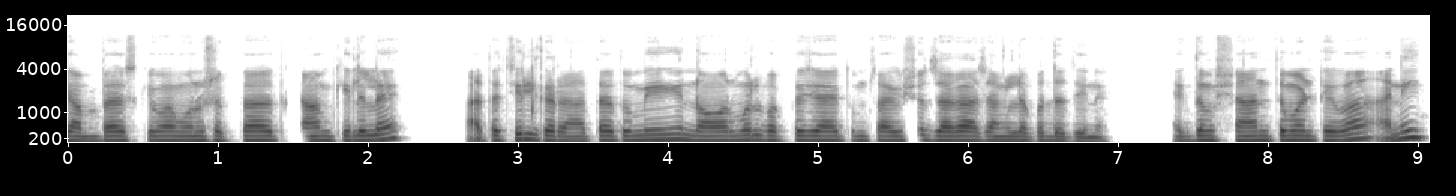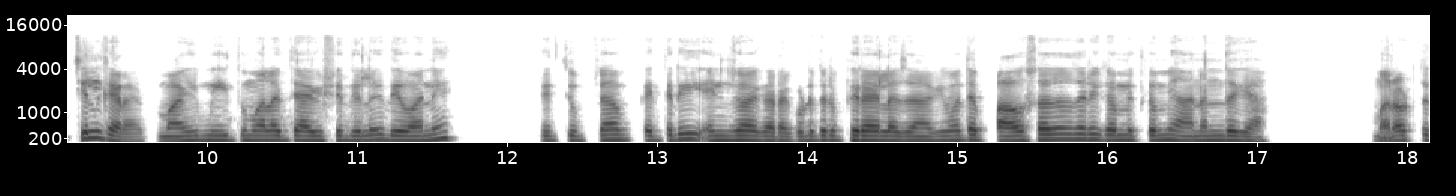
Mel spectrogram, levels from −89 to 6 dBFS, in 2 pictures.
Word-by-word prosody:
अभ्यास 140 +1 0
किंवा 145 0 0
म्हणू 140 0 0
शकता 140 +1 0 0.2
काम 140 +1 0
केलेलं 150 +2 +1
आहे. 195 +5 -1 0.5
आता 155 +2 -2
चिल 180 +4 -1
करा. 140 -4 0
आता 135 +3 -1
तुम्ही 160 +4 0
नॉर्मल 145 +1 0
फक्त 145 -1 -2
जे 150 0 +1
आहे, 145 0 +1
तुमचं 140 0 -5
आयुष्य 140 +3 -3
जगा 145 -1 +2
चांगल्या 135 -1 -1
पद्धतीने. 125 -2 -3 0.5
एकदम 150 +4 -1
शांत 145 +1 -1
मन 150 0 +2
ठेवा 145 +5 +2
आणि 230 0 0
चिल 210 +2 +4
करा. 125 -9 +1
मग 135 +1 +1
मी 150 0 0
तुम्हाला 155 0 +1
ते 155 - +3
आयुष्य 145 0 +1
दिलं 145 +1 0
आहे, 165 - -2
देवाने 150 +4 +2
ते 210 -7 -13
चुपचाप 150 +3 -2
काहीतरी 160 +5 -1
एन्जॉय 150 0 +3
करा. 135 -1 +1
कुठेतरी 145 +3 -1
फिरायला 150 -2 +5
जा. 135 0 +1
किंवा 145 +3 0
त्या 165 - +4
पावसाचा 145 +5 +4
जरी 175 -1 +1
कमीत 160 -1 +1
कमी 160 +1 +2
आनंद 145 +2 +1
घ्या. 135 -4 +2 0.7
मला - - -1
वाटतं 155 +2 -3
145 Hz, 180 wpm, -24 LUFS, 140-155 Hz, 0.7 s, फिरायला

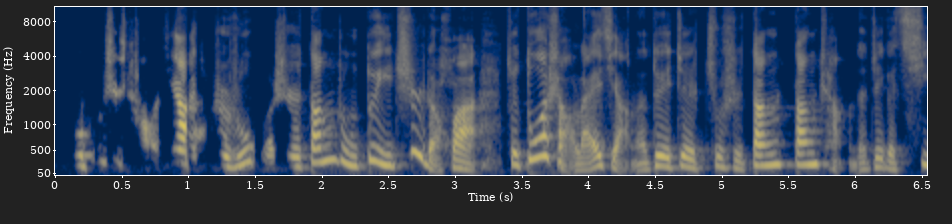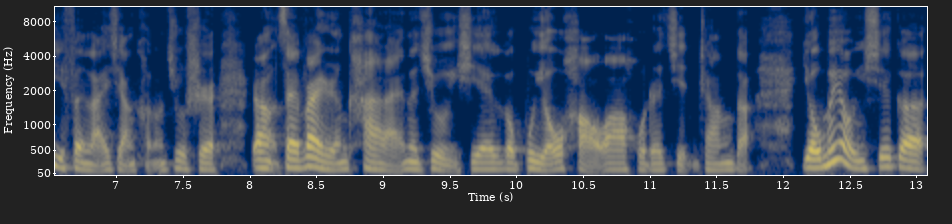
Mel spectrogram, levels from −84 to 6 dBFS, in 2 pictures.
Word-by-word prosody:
我 200 - -1
不 200 +7 -12
是 - - -5
吵 - - -10 0.2
架， - - +7 0.3
就 190 - +1
是 - - -5
如 245 +6 +1
果 130 - -8
是 185 +6 -3
当 270 - +3
众 240 -8 +1
对 225 0 +1
峙 425 - +1
的 - - 0
话， - - +2 0.2
这 220 - 0
多 345 - +4
少 - - -2
来 - - 0
讲 200 - -4
呢， 120 - -6
对 185 +6 +3
这 185 -4 0
就 175 +3 -7
是 160 -4 -7
当 205 - +4
当 225 0 +4
场 225 - -12
的 130 - -10
这 175 +5 -5
个 140 - -5
气 165 - -4
氛 - - -1
来 120 0 -4
讲， 120 - -6
可 - - -15
能 120 - -10
就 140 +3 -6
是 130 -2 -3 0.2
让 160 -2 +2
在 165 -3 +5
外 185 +1 +7
人 130 -2 -2
看 140 -3 -2
来 125 - -5
呢， 140 -1 -2
就 135 +2 -4
有 115 - -4
一 95 - -12
些 135 +2 -2
个 130 - 0
不 150 +4 -3
友 130 +1 +1
好 145 - -2
啊， 125 +1 -1
或 125 -1 -8
者 120 0 -5
紧 120 - -11
张 120 0 -7
的。 - - -7 0.3
有 165 -1 +6
没 240 - +6
有 300 -4 +4
一 145 - -3
些 180 +5 -2
个， 160 -5 +3
155 Hz, 305 characters per minute, -23 LUFS, 130-200 Hz, 0.3 s, 架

